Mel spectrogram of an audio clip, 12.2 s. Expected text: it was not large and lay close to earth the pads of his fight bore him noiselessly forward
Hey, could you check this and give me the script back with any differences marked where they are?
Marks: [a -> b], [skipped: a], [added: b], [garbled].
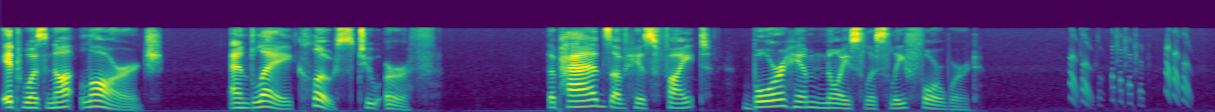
it was not large and lay close to earth the pads of his fight bore him noiselessly forward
